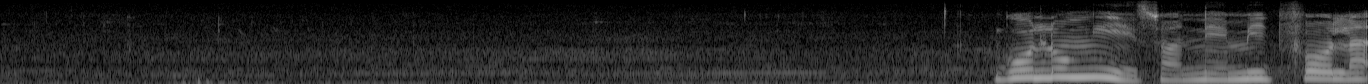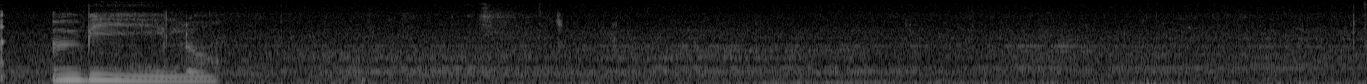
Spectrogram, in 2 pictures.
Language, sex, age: Swati, female, 26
